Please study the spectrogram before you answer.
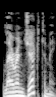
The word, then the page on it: laryngectomy: British English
